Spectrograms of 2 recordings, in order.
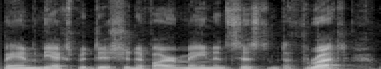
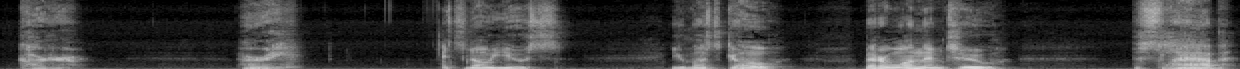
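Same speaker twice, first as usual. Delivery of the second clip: higher, louder urgent pleas; urgent whisper; 6 semitones higher, 6 dB louder than usual. Acted. Warren urging Carter to leave, urgent. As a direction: push him away urgently. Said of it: "his next whisper".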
